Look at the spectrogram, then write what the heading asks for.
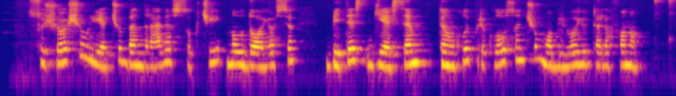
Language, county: Lithuanian, Utena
